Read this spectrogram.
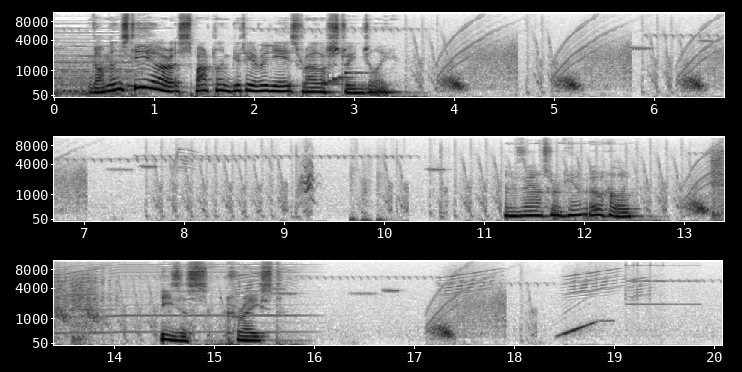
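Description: Video game sound effects chime and whoosh.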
